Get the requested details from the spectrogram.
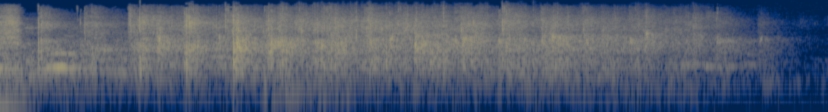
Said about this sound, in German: In meinem Skript steht jetzt, die Gemeinde jubelt, klatscht, tanzt auf den Stühlen.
